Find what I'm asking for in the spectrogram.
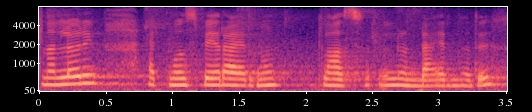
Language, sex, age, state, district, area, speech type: Malayalam, female, 18-30, Kerala, Kannur, rural, spontaneous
